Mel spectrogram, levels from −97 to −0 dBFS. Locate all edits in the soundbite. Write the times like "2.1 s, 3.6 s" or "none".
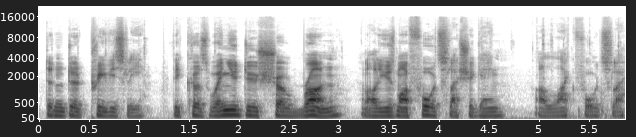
1.3 s, 3.1 s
